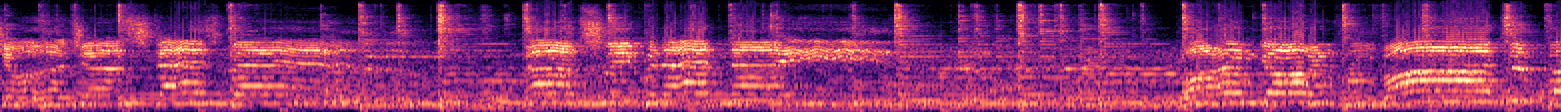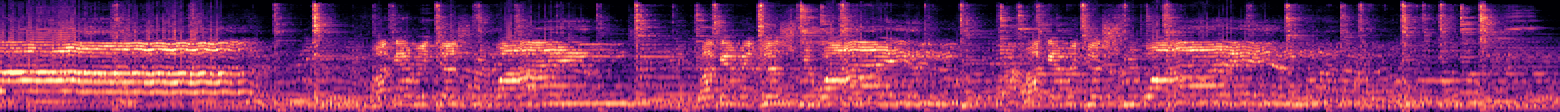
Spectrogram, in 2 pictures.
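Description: A man singing live to a nylon-string electro-acoustic guitar, with a wooden stomp box knocking out the beat; no backing track. The music cuts off suddenly at the end.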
